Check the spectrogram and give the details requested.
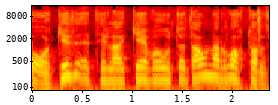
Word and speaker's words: Ok: upp á okið til að gefa út dánarvottorð fyrir jökullin.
